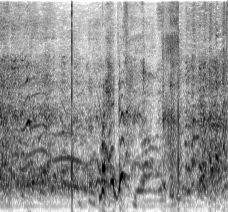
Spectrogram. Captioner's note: laughs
